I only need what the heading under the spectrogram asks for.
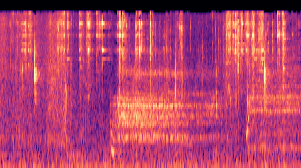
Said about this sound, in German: Gehst einfach in den Zirkuswagen rein, da bist mit Sicherheit völlig ungestört drinnen wie draußen. Er hält Yoshi einen Schlüssel hin.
